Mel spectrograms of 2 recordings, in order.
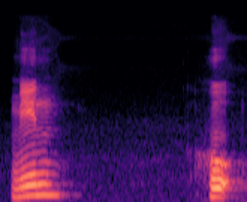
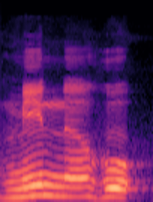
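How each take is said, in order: First: A short break separates the n from hu. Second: The n is released with a bouncing echo. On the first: "memutus ... saktah" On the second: "hindari memantul"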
